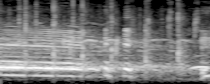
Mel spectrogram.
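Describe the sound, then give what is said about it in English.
A round of applause welcoming the host's mother: scattered, uneven claps rattle along steadily while a sustained, tonal cheering voice rings over them, fairly loud throughout the short burst. “Ladies and gentlemen, please give a round of applause to my mom.”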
